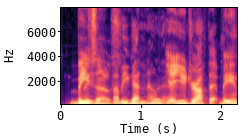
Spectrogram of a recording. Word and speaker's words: Bezos: Bubba Rick and Bubba Jeff Bose or something something like that how do you say at him I think it's Bezos Bezos yeah you dropped that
